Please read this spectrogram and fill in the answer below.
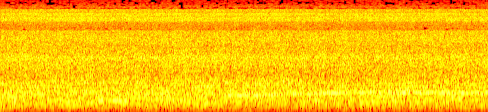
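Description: Heavy rain pouring down, a loud, even hiss. About halfway through a faint, steady hum from the approaching train joins it and holds.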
